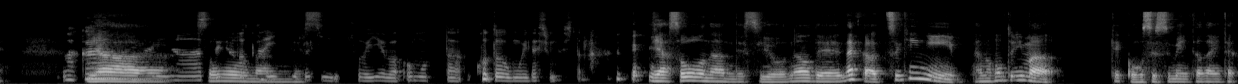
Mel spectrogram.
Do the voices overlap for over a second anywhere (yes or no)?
yes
